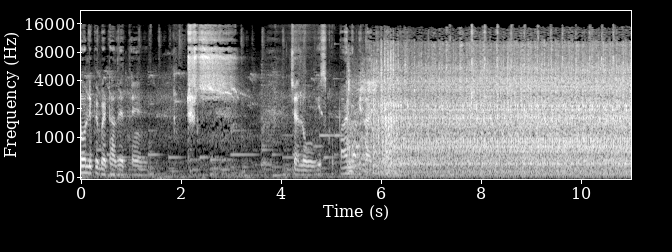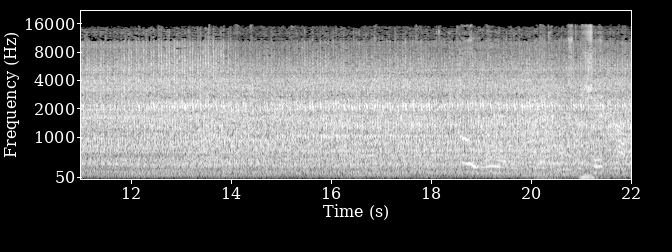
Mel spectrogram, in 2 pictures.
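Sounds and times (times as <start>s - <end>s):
tractor engine running: 5.3s - 22.0s.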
